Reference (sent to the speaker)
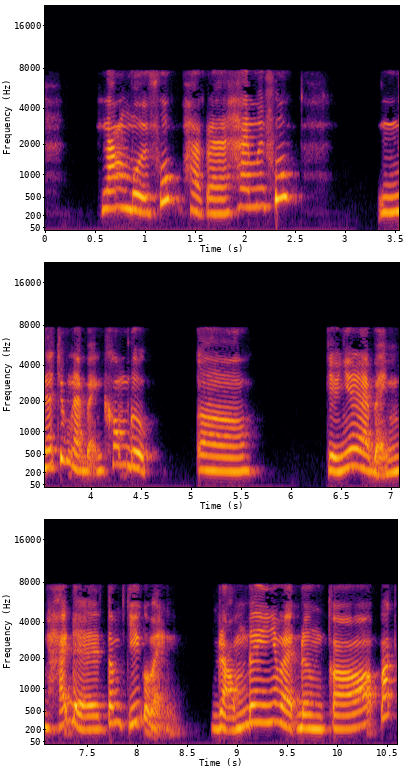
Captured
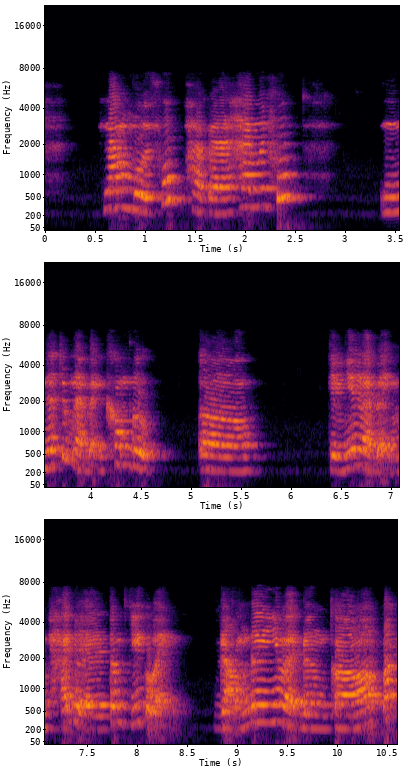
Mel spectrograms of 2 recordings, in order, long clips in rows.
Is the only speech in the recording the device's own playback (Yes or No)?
Yes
